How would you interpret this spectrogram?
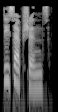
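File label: "deceptions", English, British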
